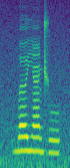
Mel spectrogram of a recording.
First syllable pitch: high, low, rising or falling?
high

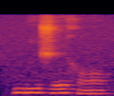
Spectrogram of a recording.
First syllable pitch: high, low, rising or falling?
low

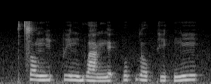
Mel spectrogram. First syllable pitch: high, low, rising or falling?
falling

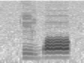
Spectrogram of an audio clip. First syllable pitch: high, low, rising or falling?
low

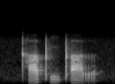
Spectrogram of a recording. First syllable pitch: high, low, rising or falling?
rising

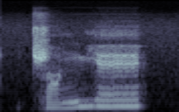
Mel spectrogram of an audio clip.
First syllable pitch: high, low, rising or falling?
rising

